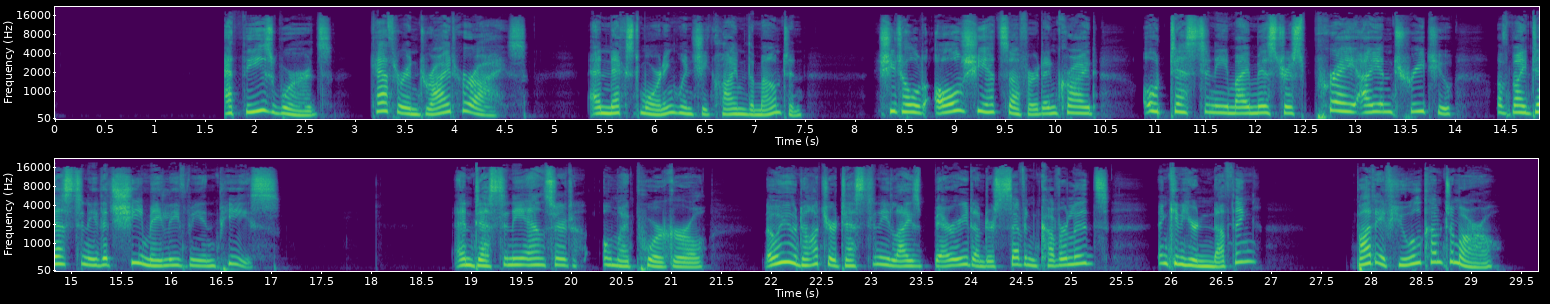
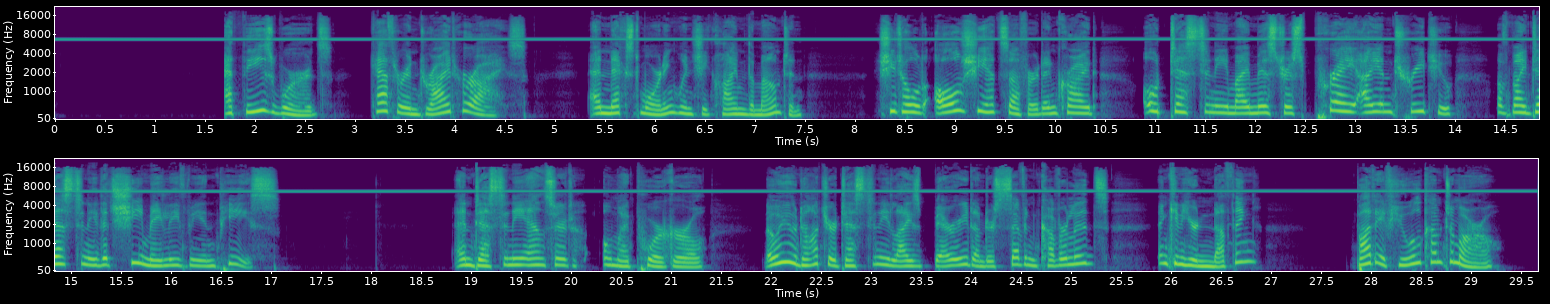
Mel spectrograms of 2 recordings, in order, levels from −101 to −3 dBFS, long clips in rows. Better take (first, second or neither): first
